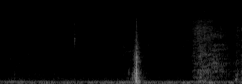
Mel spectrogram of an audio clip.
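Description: Garments and a plastic bag being handled: a single sharp click about a second and a half in, then soft rustling near the end, over a low steady hum.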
